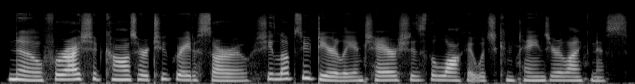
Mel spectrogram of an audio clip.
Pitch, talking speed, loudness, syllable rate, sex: 200 Hz, 210 wpm, -21 LUFS, 5.2 syllables/s, female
